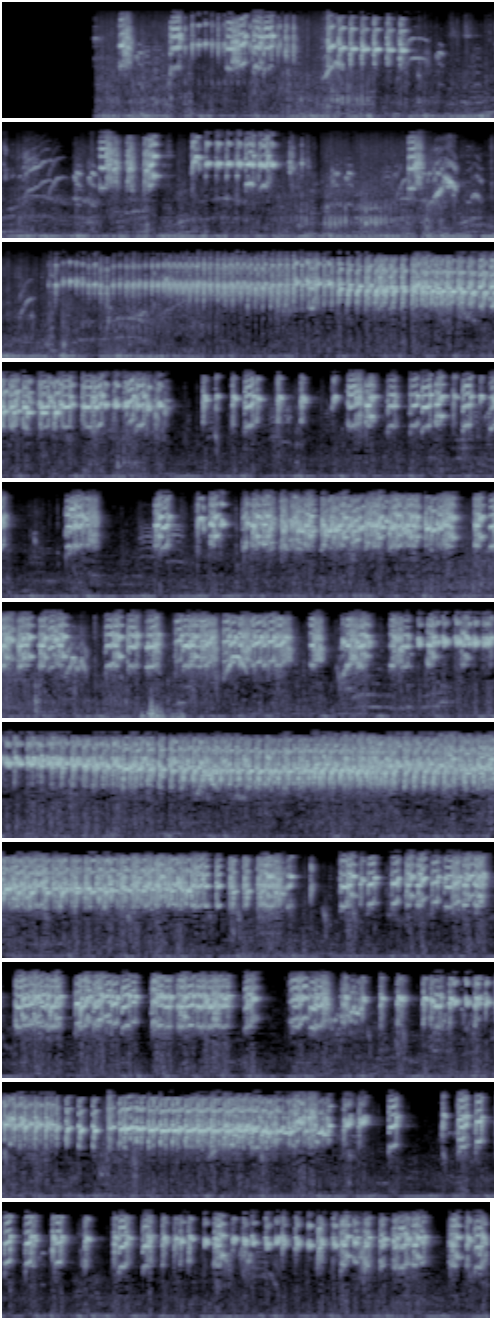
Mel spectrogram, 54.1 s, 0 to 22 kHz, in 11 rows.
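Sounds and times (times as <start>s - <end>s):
birds chirping: 1.0s - 54.0s
high chirping chorus: 1.0s - 54.0s.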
